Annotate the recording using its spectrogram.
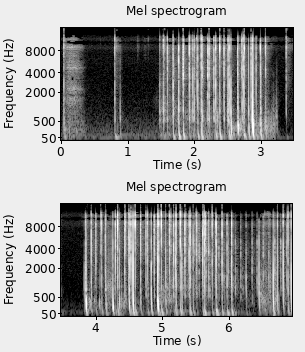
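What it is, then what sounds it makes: Smartphone in plastic case, tapped with nails. Long acrylic nails tap and scratch the back and camera bump of an iPhone in a smiley-print plastic case, mounted on a tripod clamp in front of a heart mirror and recording through its own mic. Quick, bright clicky taps and scratchy rattles come in dense bursts, broken by two short silences.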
